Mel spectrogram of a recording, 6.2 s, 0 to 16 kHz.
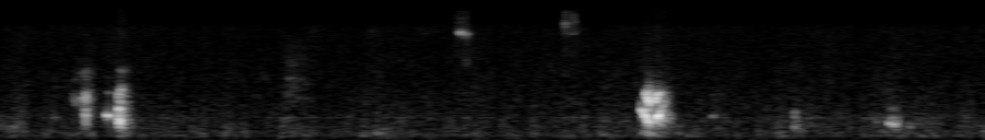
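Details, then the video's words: Three-week-old Blenheim Cavalier King Charles Spaniel puppies from Robin's litter, born September 15, 2022, indoors overnight: short high squeaks and whimpers in scattered bursts, one louder squeal near the middle, quiet room between calls. "Robin's 3-week-old Puppies Overnight Livestream: Blenheim Cavalier Puppies"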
